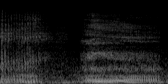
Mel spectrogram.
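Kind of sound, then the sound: human body sound, loud snoring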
